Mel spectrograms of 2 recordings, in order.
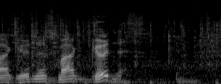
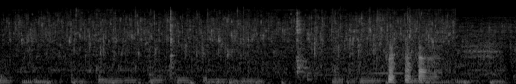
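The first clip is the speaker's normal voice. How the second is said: soft chuckle; 2 semitones lower, 8 dB quieter than usual. Real, not acted. Laughing at the frying chicken.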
